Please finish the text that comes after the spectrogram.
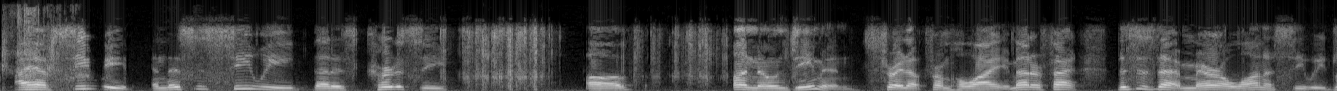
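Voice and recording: A female-sounding, squeaky, put-on character voice speaks at a moderate pace with a fairly high pitch.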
